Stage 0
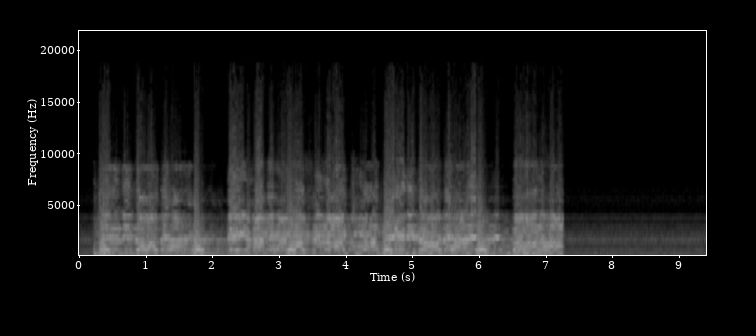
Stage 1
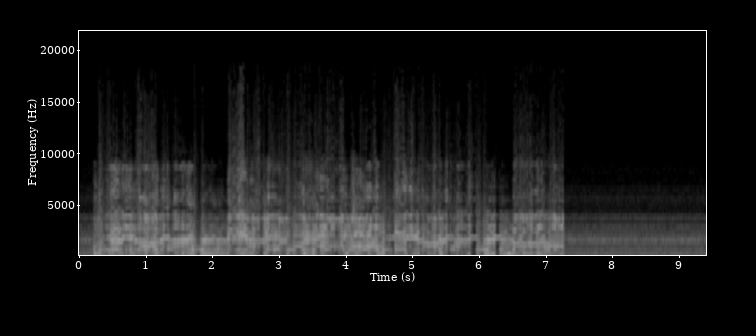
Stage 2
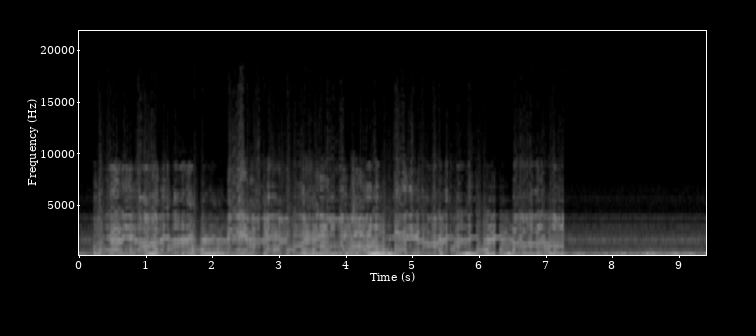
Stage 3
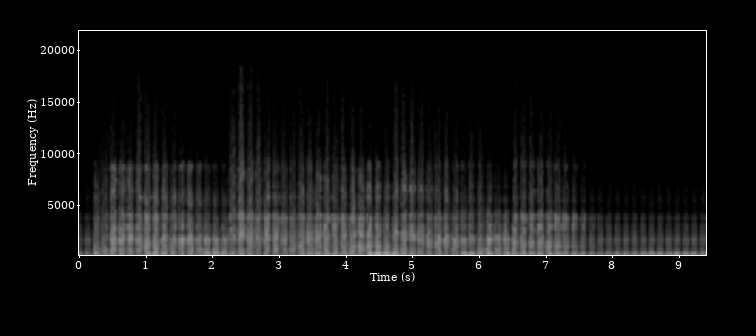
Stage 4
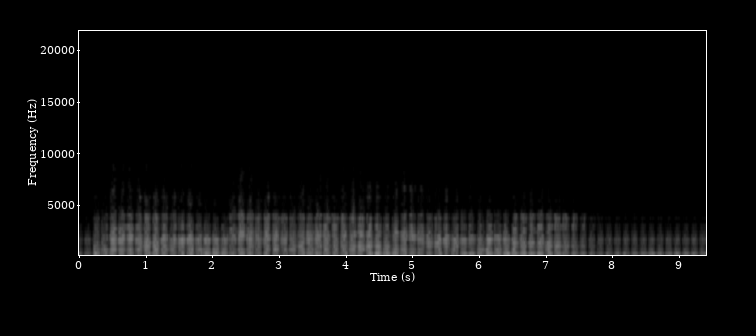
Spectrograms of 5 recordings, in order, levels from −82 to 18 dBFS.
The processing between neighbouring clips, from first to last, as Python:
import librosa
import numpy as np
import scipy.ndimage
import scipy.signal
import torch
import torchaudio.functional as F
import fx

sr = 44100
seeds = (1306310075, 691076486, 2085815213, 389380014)

y1 = x + 0.6 * np.pad(x, (int(3.8 * sr / 1000.0), 0))[:len(x)]
y1 = fx.over_compress(y1, sr, threshold_db=-28.0, ratio=-0.5)
y1 = y1 * 10.0 ** (1.5 / 20.0)
y2 = fx.dmg_wind(y1, sr, seeds[0], corner_hz=100.0, level_db=-29.0)
y2 = fx.low_shelf(y2, sr, hz=320.0, db=9.0)
y2 = y2 * 10.0 ** (-4.5 / 20.0)
y3 = fx.echo_feedback(y2, sr, ms=161, feedback_pct=49, wet_db=-6.5)
y3 = 10.0 ** (-8.0 / 20.0) * np.tanh(y3 / 10.0 ** (-8.0 / 20.0))
y3 = y3 * np.abs(np.cos(np.pi * 7.8 * np.arange(len(y3)) / sr))
y4 = fx.bandpass_edges(y3, sr, low_hz=200.0, high_hz=2600.0)
y4 = y4 * 10.0 ** (-6.5 / 20.0)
